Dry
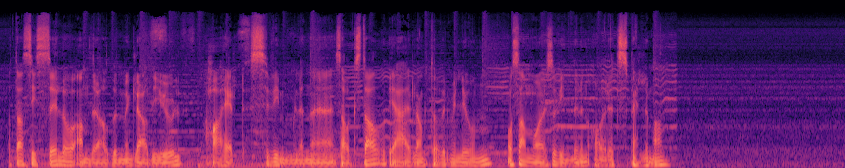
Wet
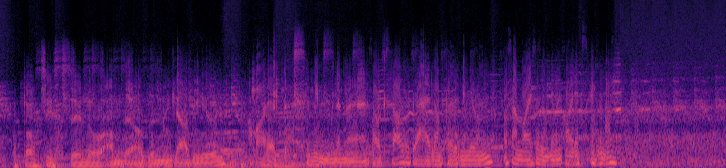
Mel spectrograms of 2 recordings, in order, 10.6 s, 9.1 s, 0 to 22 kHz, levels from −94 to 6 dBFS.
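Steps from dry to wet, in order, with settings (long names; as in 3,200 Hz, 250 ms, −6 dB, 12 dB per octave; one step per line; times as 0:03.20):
gliding playback speed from 65% → 168%
auto-filter low-pass saw down 3.8 Hz 990–2,100 Hz
in parallel at −2.5 dB: brickwall limiter −14.5 dBFS, peak gain reduction 11 dB
on the sum: bit reduction 9 bits
reversed playback
downward compressor 6 to 1, threshold −27 dBFS, peak gain reduction 17 dB
reversed playback
soft clipping −27.5 dBFS, distortion −11 dB
parametric band 1,000 Hz −10 dB 0.3 octaves
feedback echo with a high-pass in the loop 366 ms, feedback 69%, high-pass 420 Hz, level −10 dB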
